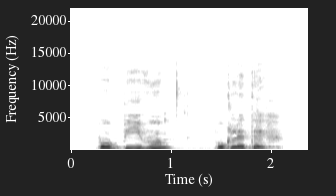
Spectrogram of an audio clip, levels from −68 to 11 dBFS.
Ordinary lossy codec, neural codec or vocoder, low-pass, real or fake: none; none; 19.8 kHz; real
